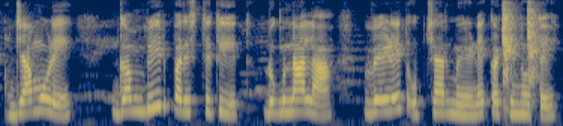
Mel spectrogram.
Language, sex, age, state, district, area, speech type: Marathi, female, 30-45, Maharashtra, Nashik, urban, spontaneous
